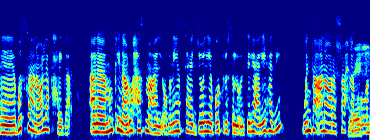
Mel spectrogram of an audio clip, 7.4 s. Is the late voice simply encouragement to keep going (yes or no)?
yes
